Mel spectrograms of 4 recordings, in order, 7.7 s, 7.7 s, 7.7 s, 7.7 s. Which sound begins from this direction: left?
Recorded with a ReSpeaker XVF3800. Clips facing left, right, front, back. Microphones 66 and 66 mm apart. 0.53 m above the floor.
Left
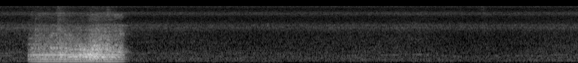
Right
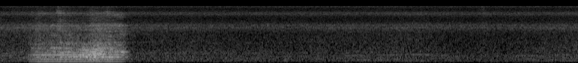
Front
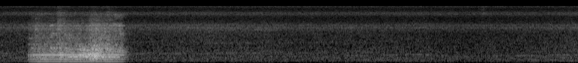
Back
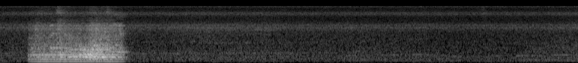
A microwave, at 0.4 s.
